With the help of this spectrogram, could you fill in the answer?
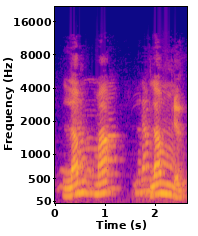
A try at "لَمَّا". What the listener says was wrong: پھر نون کی آواز آئی. لما نہیں لما.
